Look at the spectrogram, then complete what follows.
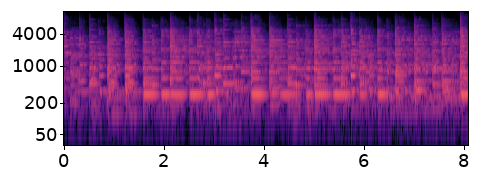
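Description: Piano music: a piano playing a steady run of struck chords and notes, several a second, without singing.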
